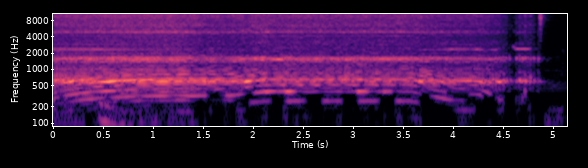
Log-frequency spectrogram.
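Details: Modified dual-connector sprayer pump on an adapter, cable in the upper plug so it runs through the switch and potentiometer regulator. Switched on it gives a steady, even high hum with a clean pitch, then winds down when switched off; normal pump operation.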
